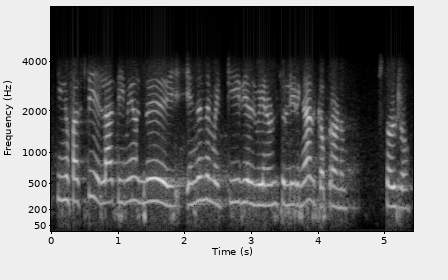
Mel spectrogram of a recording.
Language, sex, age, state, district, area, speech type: Tamil, female, 18-30, Tamil Nadu, Mayiladuthurai, rural, conversation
